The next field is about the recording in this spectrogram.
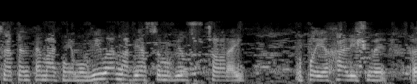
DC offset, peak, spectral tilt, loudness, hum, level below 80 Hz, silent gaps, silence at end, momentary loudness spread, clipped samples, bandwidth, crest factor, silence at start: under 0.1%; -8 dBFS; -4 dB/octave; -22 LUFS; none; -48 dBFS; none; 0 s; 6 LU; under 0.1%; 8 kHz; 16 dB; 0 s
